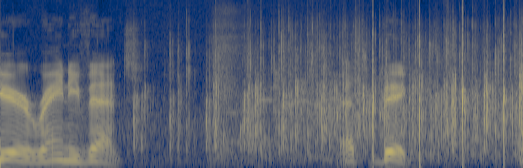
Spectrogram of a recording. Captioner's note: audience clapping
